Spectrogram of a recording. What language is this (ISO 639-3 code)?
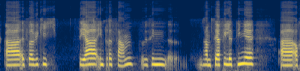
deu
